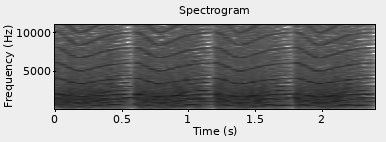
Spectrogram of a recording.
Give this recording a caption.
Tense alarm sound.
warning, digital, klaxon, synth, alarm, siren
